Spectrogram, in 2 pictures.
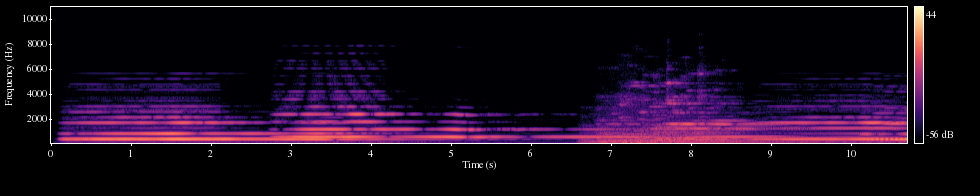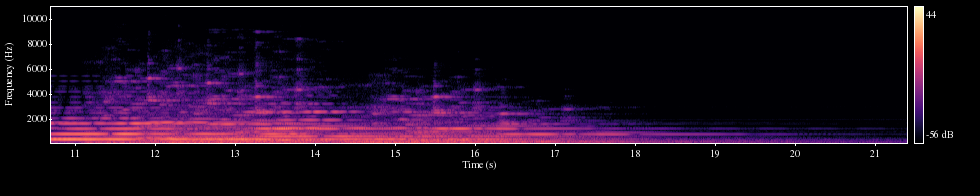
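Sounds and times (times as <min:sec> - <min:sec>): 
waterphone factory patch on E-mu Proteus-3 synthesizer: 0:00.1 - 0:21.2.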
